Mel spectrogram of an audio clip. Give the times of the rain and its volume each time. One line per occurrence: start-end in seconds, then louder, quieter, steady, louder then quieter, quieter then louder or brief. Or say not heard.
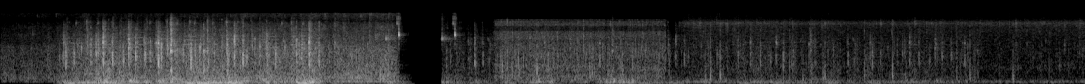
0.0-10.8 louder then quieter.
